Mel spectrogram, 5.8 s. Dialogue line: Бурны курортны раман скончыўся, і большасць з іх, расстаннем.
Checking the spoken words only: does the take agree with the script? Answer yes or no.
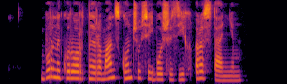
yes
